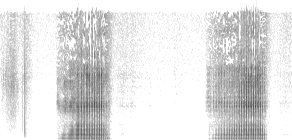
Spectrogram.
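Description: Two loud, rumbling snores about three seconds apart, each a long rattling inward breath with quiet between; typical snoring of a short-nosed dog.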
